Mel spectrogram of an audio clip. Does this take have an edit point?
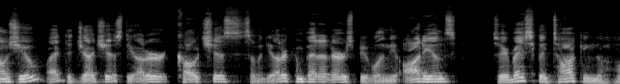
no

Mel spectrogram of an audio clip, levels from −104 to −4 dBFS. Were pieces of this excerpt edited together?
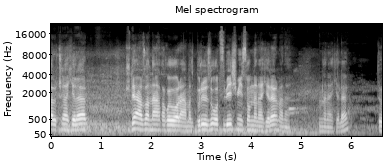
yes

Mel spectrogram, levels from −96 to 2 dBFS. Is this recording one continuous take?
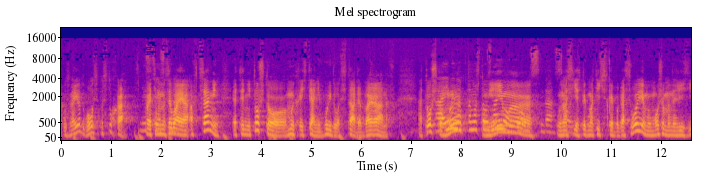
yes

